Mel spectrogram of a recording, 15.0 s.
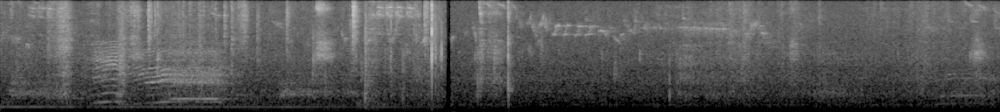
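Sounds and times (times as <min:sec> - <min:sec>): small bird chirping: 0:03.9 - 0:12.1.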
